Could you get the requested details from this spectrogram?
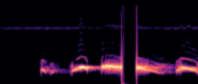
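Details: Clean recording of a spotted dove for use in luring. A run of soft, mellow coos is broken by two sharp clicks in the middle, then continues with a rising-falling coo and a final lower note.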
